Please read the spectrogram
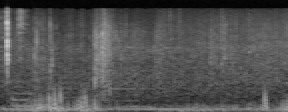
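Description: Shears cutting green onions being trimmed into bunches: a sharp snip at the start and a softer cut a little later, with rustling of the onion stalks over a steady low hum.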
